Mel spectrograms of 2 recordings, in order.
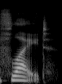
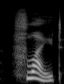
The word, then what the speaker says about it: flight: I would like to book a flight. Deep dive. I' is the common contraction. Book here is a verb meaning to reserve. Flight has a silent gh. Flight practice.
